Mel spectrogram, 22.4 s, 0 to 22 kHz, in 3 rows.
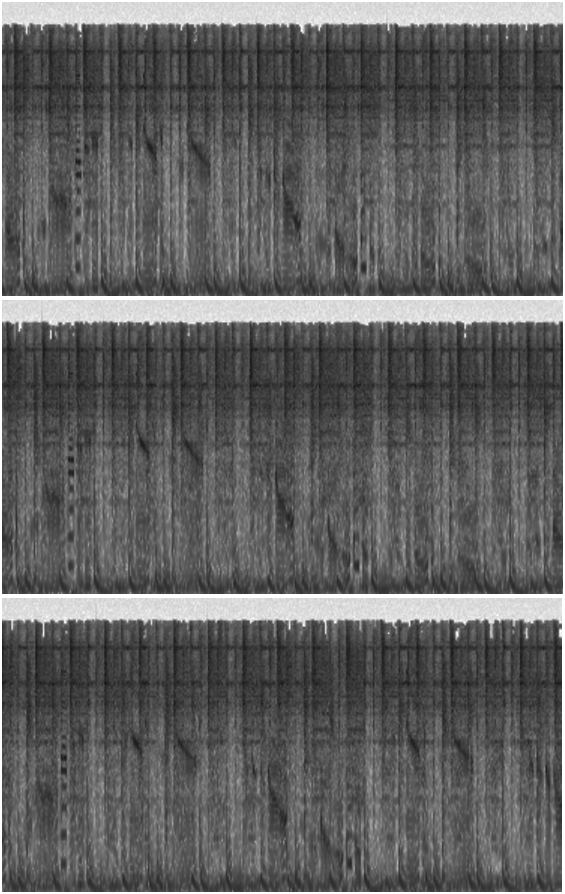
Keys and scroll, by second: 2.0 ctrl+d, 2.3 Escape, 6.1 ctrl+d, 6.4 Escape, 12.2 ctrl+d, 12.4 Escape.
